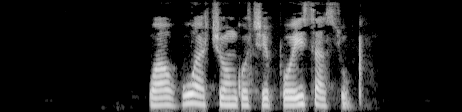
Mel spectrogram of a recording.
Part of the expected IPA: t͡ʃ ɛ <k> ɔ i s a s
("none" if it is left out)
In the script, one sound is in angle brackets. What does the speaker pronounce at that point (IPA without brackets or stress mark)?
p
